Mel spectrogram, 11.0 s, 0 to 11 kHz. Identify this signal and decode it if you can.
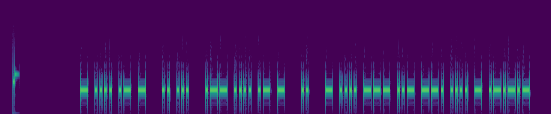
Morse code, heard as a keyed tone, about 25 wpm, 700 Hz. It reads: THAT IS WHAT I THOUGHT.
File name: practice / 25wpm / Sentences with 2-Word Phrases - 25wpm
